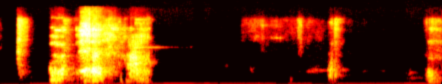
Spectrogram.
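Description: A person's throat noises: a quick run of short, rough bursts between about half a second and a second and a half in, then a faint click near the end.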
